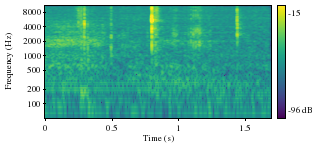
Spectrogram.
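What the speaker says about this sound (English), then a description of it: "Let me cut a little of that." Scissors snip through card during card crafting: a few quiet, sharp cuts spaced apart, close by, with a soft background.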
